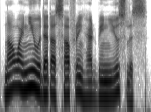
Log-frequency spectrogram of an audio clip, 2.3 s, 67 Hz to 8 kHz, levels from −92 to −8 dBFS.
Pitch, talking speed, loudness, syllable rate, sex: 150 Hz, 240 wpm, -16 LUFS, 6.1 syllables/s, male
